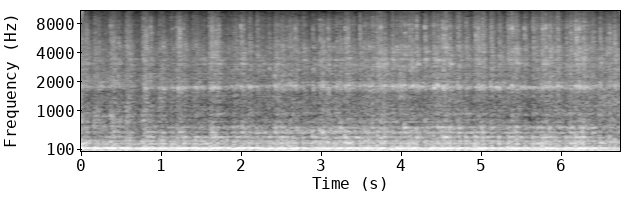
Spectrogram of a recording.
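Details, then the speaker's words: Fox Body Mustang convertible with swapped-in 306 V8, timing now at 10 degrees and fuel pressure 40 psi after replacing TFI module and TPS sensor that caused timing trouble and near-stalling idle: steady, deep, smooth idle, no misses or knocks. "it's actually running pretty good so i'm gonna start it up and let you listen to the idle now so let's listen to"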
